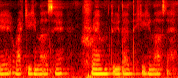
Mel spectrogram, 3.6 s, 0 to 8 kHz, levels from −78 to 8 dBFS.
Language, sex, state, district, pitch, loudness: Nagamese, female, Nagaland, Dimapur, 170 Hz, -21 LUFS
